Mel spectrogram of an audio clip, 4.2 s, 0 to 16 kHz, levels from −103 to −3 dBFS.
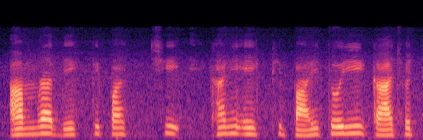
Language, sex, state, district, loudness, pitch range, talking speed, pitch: Bengali, male, West Bengal, Cooch Behar, -22 LUFS, 155-180 Hz, 125 wpm, 170 Hz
